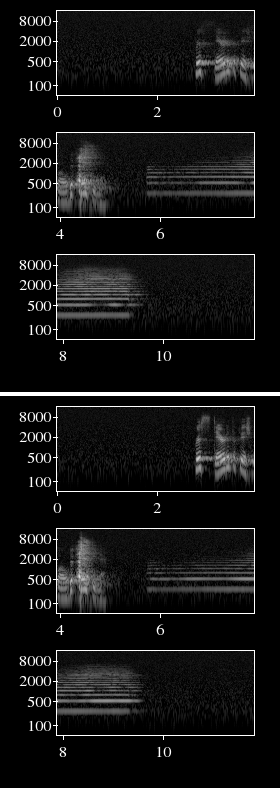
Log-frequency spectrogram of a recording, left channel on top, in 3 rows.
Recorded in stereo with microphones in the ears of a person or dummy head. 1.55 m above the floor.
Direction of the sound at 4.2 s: 45° right (ahead or behind).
